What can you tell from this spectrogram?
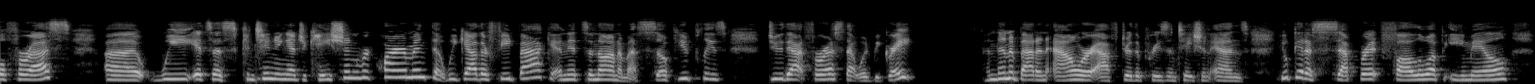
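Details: Adult woman; Normal speech.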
